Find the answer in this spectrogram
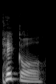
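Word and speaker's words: Pkl: for it um this this is called uh what is it PK pickle and pronounced pickle PK it's a new configuring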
